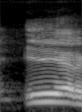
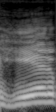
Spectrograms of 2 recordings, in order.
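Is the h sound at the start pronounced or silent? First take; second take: silent; pronounced. First: The word begins with a vowel, no h. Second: The word begins with an h sound. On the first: The speaker calls it right. "एन एयर कहेंगे" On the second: The speaker calls it wrong. "हेयर को"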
